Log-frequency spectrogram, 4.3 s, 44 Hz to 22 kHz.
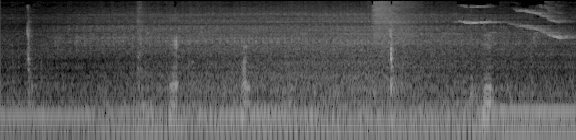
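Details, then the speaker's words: Mitsubishi cabin blower motor on speed 1, original unit: a low steady fan hum with irregular dry scratchy ticks. The carbon brushes are scraping and the armature is worn, which cannot be repaired, so the motor needs replacing. "อันนี้เา้าเรียกว่าเสียงพวกถ่านที่อยู่ในมอเตอร์เนี่ยมันสีแก้ไม่ได้ครับเหม็นทุ่นมันสึกไปแล้วนะครับ"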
